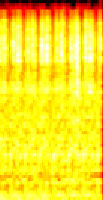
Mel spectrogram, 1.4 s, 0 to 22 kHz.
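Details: Ford 5000 tractor with swapped Ford Brazilian 7.8 six-cylinder turbo diesel, first run, hydraulics checked and PTO engaged: quick, even diesel clatter at steady idle, no knocks or misses; normal idle.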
